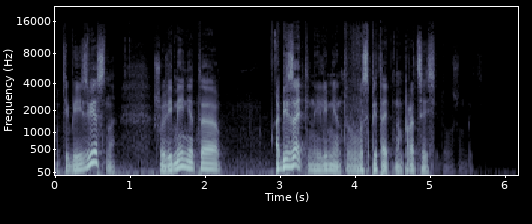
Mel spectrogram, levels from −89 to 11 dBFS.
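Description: Right after "обязательный элемент в воспитательном", at 5.04 s, the speech nearly vanishes and stays down about 30 dB through to the end of the clip. The likely cause is one channel inverted: with one side's polarity reversed, the material the two channels share cancels when they are summed to mono, leaving only their small mismatch as a quiet residue. On the waveform the envelope collapses abruptly at that point; a spectrogram shows the whole band dropping to a dim trace.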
